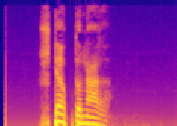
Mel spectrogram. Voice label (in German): Normal - Narr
